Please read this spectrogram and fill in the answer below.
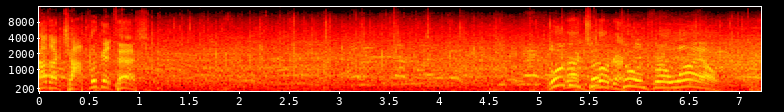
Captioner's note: applause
